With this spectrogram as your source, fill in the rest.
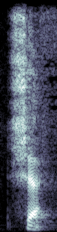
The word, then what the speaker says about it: chef: في واحد يقول لي ممكن ليه CH في chef ما تنطقتش chef. هقول لك إن القاعدة بتقول CH بتتنطق تش ما عدا كلمة chef. يبقى دي الكلمة الوحيدة اللي exception للموضوع ده.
